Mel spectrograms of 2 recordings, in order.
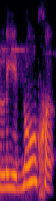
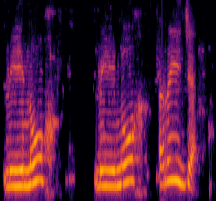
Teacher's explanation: Kho itu dia kasar tapi tidak boleh dipantulkan.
